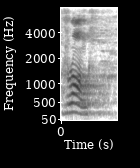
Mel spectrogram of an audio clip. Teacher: We are not going to pronounce W, we will pronounce R. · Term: silent W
